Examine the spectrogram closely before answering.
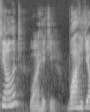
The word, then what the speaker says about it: Waiheke: Waiheke. Waiheke. I want to say Waikiki, but it's definitely not Waikiki.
